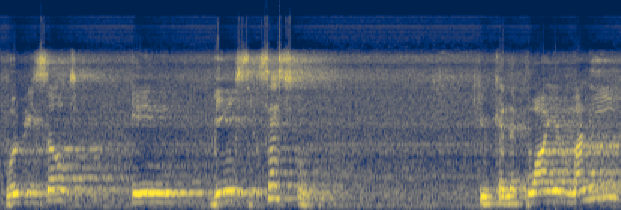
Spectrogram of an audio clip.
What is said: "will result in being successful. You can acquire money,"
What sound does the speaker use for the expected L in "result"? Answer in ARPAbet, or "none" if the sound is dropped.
L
